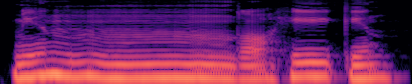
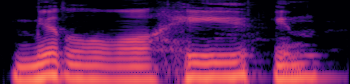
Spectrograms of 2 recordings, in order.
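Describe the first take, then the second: First: The n is sounded separately before the r. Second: The n merges fully into the r, without nasal hum. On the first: The speaker calls it wrong. "bukan min rahiqin" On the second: The speaker calls it right. "Langsung dibacanya mirrahiqin"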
